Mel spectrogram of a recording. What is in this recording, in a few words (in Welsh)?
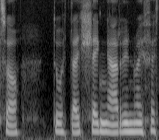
"llengar", Welsh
